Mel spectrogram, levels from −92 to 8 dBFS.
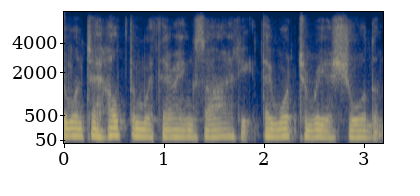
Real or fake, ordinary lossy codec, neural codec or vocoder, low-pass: fake; Opus, 32 kbps; codec, 16 kHz, 4.8 kbps, FACodec; 7.2 kHz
